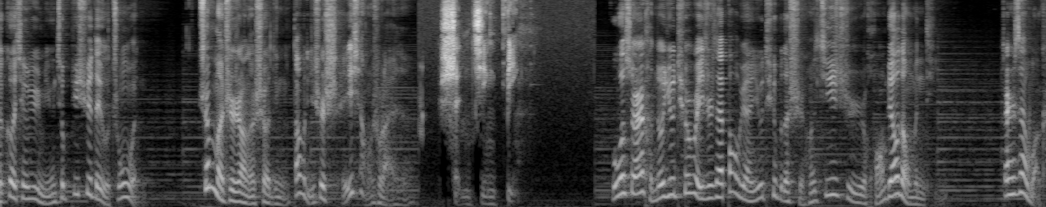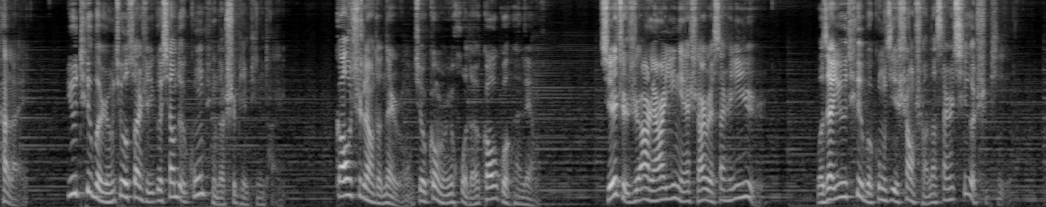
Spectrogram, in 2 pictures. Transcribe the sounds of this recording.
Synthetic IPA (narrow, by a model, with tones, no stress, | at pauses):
ə˩kɤ˥˧ɕi˥˧ŋy˥˩mi˧˥ŋt͡ɕjo˥˧ʊpi˥˩ɕy˥d̪ə˧˥jo˨˩ʊʈ͡ʂʊ˥ŋwə̰˧˥n | ʈ͡ʂə˥˩mə˩ʈ͡ʂɻ̩˥˧ʈ͡ʂɑ˥˩ŋd̪ə˩ʂɤ˥˧t̪i˥˩ŋt̪ɑ˥˩ʊt̪i˨˩ʂɻ̩˥˩ʂe˧˥ɪɕjɑ̰˨˩ŋʈ͡ʂʰu˥la̰˧˥ɪd̪ə̰˨ | ʂə̰˧˥nt͡ɕi˥ŋpi˥˩ŋ | pu˧˥kwɔ˥˩swe˥ɻa˧˥nxə˨˩nt̪wɔ˥ju˥t̪ʰju˥bwe˥˩ɪ˧˥ʂɻ̩˥t͡sa˥˧ɪpɑ˥˧ʊɥɛ˥˩nju˥t̪ʰju˥˩bə˩d̪ə˩ʂɻ̩˨˩xɤ˧˥t͡ɕi˥ʈ͡ʂɻ̩˥˩xwɑ˧˥ŋpjɑ˥ʊt̪ɤ˨˩ŋwə˥˩nt̪ʰi̥̰˧˥ | t̪a˥˧nʂɻ̩˥˧˩t͡sa˥˩ɪwɔ̰˨˩kʰa˥˩nla̰˧˥ɪ | ju˥t̪ʰju˥˩bə˩ɻə˧˥ŋt͡ɕjo˥˧ʊswa˥˧nʂɻ̩˥˩i˧˥ɡə˧ɕjɑ˥ŋt̪we˥˩ɪkʊ˥ŋpʰi˧˥ŋd̪ə˧ʂɻ̩˥˩pʰi˧˩npʰi˧˥ŋt̪ʰa̰˧˥ɪ | kɑ˥ʊʈ͡ʂɻ̩˥˧ljɑ˥˩ŋd̪ə˩ne˥˩ɪɻʊ̰˧˥ŋt͡ɕjo˥˧ʊkɤ˥˩ŋɻʊ˧˥ŋi˧xwɔ˥˩t̪ɤ̰˧˥kɑ˥ʊkwɔ˥˧kʰa˥˧nljɑ̰˥˩ŋ | t͡ɕi˧˥ʈ͡ʂɻ̩˨˩ʂ̬ɻ̩˥˧ɐ˞˥˩li˧˥ŋɐ˞˥˧˩i˥njɛ˧˥nʂɻ̩˧˥a˞˥˧ɥɛ˥˩sa˥ʂɻ̩˧˥i˥ɻɻ̩˥˩ | wɔ˨˩t͡sa˥˩ɪju˥t̪ʰju˥˩bə˩kʊ˥˧ŋt͡ɕi˥˧ʂɑ˥˩ŋʈ͡ʂʰɤ˧˥ŋlə˧sa˥nʂɻ̩˧˥t͡ɕʰi˥ɡə˧ʂɻ̩˥˩pʰḭ˨˩n˨˥˦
